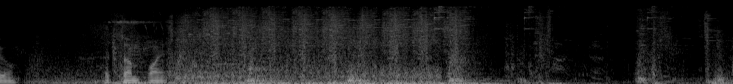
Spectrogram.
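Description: Game sound effects whoosh and clash during a fight.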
